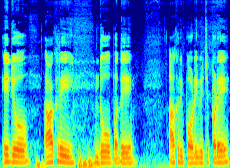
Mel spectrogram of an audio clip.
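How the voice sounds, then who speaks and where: Man, recitation teacher, very slow and steady, flat even chant, dry close sound. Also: medium pitch, no echo. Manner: measured chanting of verses, then quick spoken corrections. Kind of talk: slow line-by-line recitation lesson with pronunciation notes.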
